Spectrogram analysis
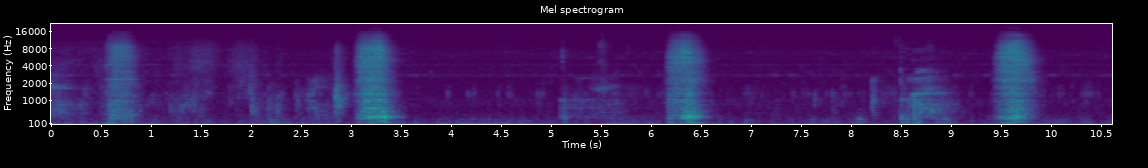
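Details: Four forceful, explosive morning sneezes, each a sharp breathy burst, separated by quiet breathing and faint room noise; repeated sneezing.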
